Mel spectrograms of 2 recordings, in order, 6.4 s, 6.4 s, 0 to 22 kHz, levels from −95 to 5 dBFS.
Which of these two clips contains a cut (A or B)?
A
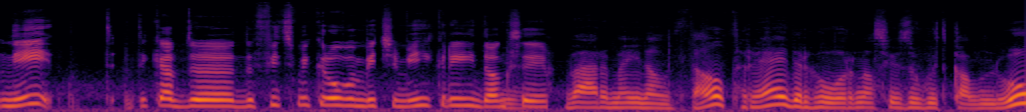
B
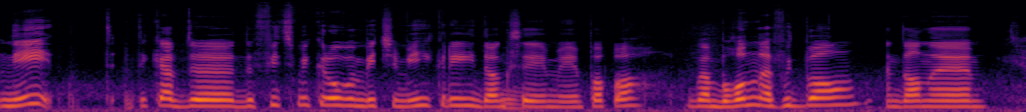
A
